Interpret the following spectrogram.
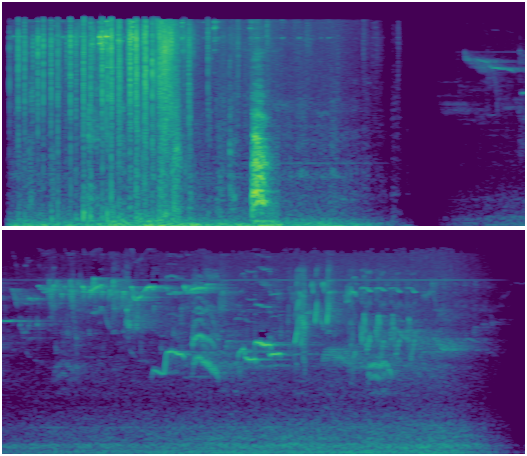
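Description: Birds chirping and singing, many short rising and falling chirps. They come after a loud, noisy rattle of rapid clicks lasting about three seconds, with a sharp sweep near its end, and a second of silence.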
